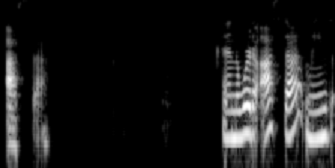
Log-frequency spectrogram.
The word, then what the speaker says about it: hasta: once again we have the letter H here that is not pronounced you don't say hasta it's just esta and the word hasta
